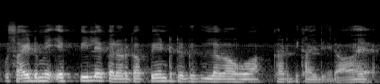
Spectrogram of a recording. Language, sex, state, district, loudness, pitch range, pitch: Hindi, male, Uttar Pradesh, Shamli, -18 LUFS, 125-155 Hz, 140 Hz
